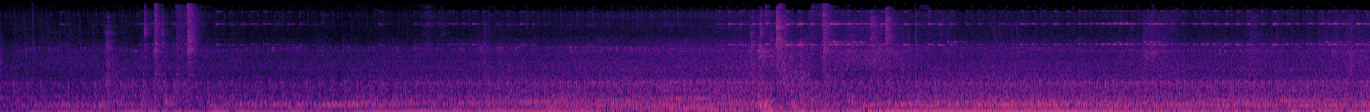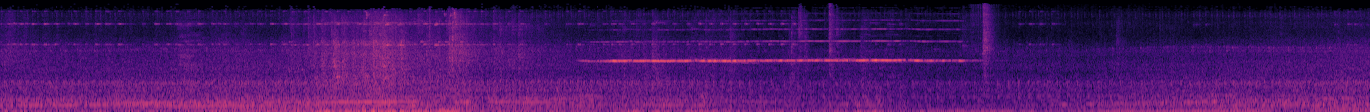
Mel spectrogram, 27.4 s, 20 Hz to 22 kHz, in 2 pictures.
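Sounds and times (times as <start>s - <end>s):
bus engine rumbling heard from inside: 0.0s - 27.3s.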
